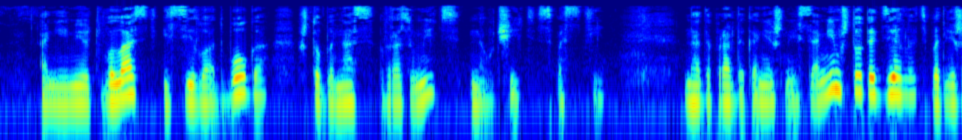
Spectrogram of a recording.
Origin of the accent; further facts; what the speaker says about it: Urals, Russia; born there; Я и родилась на Урале, в ссылке обеих моих бабушек, там, где была русская царская Голгофа.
